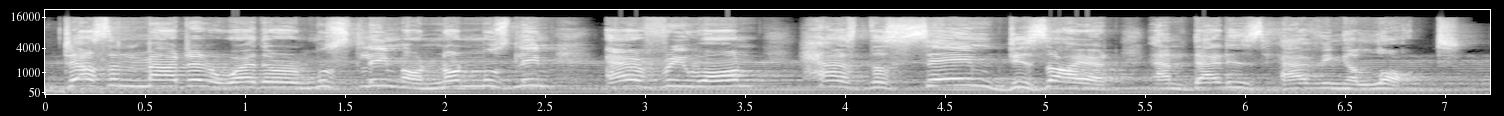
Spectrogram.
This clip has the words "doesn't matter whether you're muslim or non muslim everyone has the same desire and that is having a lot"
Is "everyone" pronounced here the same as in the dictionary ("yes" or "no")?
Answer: yes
